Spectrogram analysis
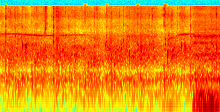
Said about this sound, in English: Can we give them a huge round of applause?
